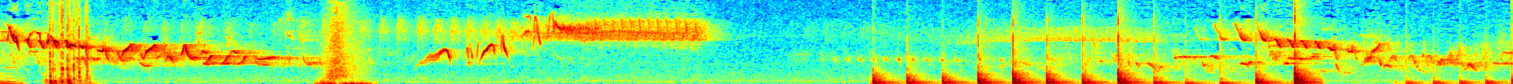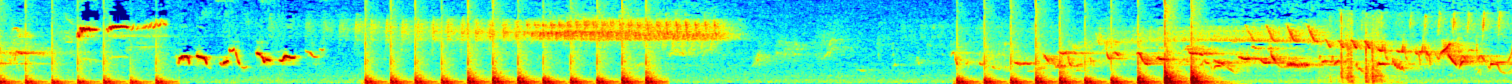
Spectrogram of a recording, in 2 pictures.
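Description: Small hammer tapping a thin wooden post in quick runs of light knocks, about five a second, four runs in all, with birds chirping.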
